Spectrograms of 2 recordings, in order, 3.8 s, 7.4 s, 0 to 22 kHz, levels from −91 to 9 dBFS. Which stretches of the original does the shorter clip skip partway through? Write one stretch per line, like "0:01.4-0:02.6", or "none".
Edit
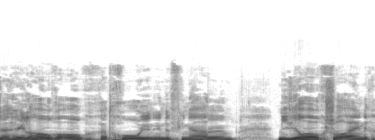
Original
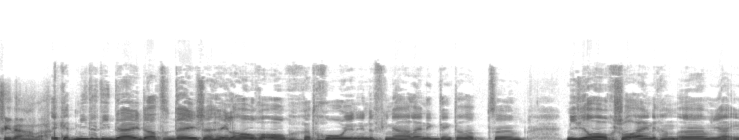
0:04.1-0:05.0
